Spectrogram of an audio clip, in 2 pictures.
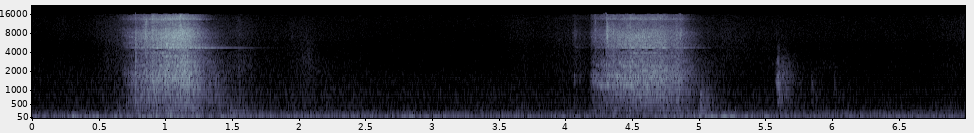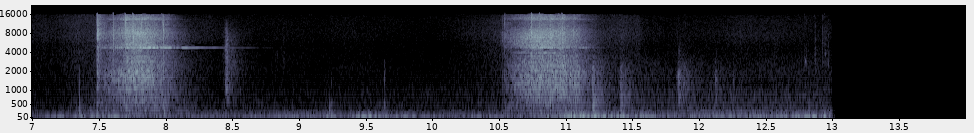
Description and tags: pulling curtain
pulling a curtain
close, curtain, open, OWI, pulling, room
